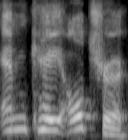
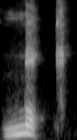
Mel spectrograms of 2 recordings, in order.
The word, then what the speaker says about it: MK Ultra: knew how to say MK ULTRA correctly M and K are pronounced as individual letters not as Mick correct oh my gosh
